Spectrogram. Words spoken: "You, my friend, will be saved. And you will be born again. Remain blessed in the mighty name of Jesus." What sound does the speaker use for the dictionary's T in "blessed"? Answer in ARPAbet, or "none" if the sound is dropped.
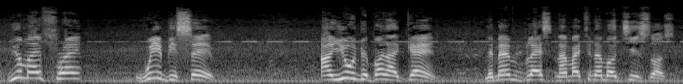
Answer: none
